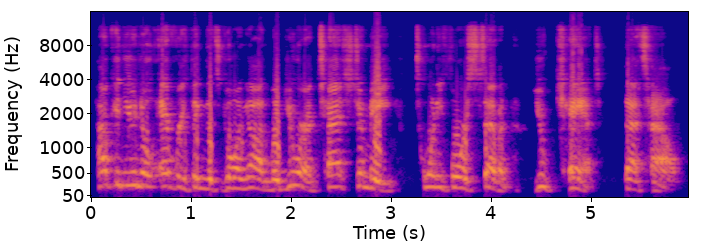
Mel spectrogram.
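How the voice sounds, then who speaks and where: Man playing a husky, troubled veteran, slightly distant. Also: high-pitched, expressive, normal speed, fairly bright tone, full character voice. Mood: defiant, angry. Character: troubled, defiant male war veteran in psychiatric care. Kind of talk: play reading acting.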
